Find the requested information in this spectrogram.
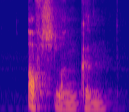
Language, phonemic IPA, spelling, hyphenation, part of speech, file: Dutch, /ˈɑfslɑŋkə(n)/, afslanken, af‧slan‧ken, verb, Nl-afslanken.ogg
- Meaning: to slim, to become slimmer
